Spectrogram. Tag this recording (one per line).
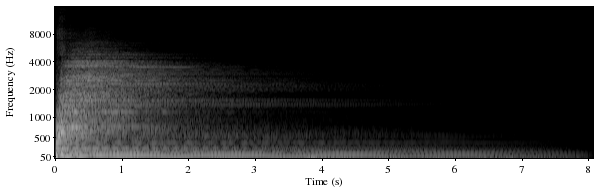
beat
bell
bowed
china
crash
cymbal
cymbals
drum
meinl
metal
one-shot
percussion
ride
sabian
sample
sound
special
splash
zildjian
